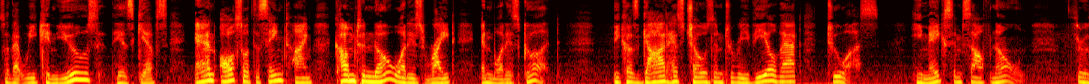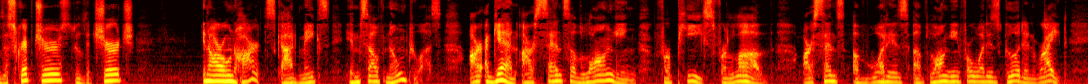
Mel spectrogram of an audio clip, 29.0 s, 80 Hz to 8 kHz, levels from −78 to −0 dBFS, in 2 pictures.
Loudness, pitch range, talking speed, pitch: -25 LUFS, 105-145 Hz, 155 wpm, 125 Hz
